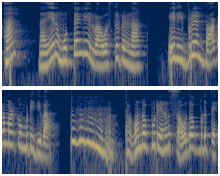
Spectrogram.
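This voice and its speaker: A woman's voice: very high voice, very animated, fast talker. A woman voicing a proud, defensive elder daughter-in-law in a cartoon. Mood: resentful. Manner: defensive, retorting. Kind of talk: cartoon voice acting.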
